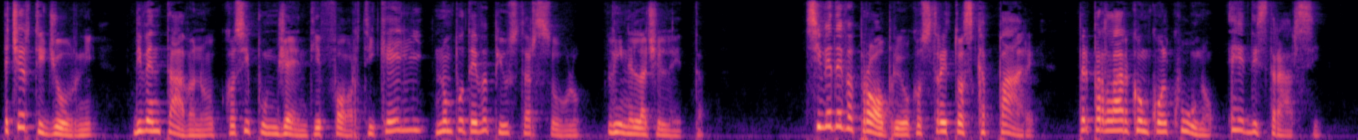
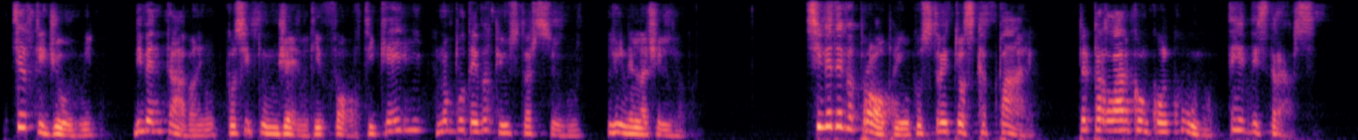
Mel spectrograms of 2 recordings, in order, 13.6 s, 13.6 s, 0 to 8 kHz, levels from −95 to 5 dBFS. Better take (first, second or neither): first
